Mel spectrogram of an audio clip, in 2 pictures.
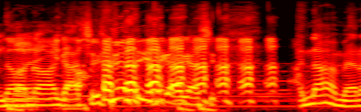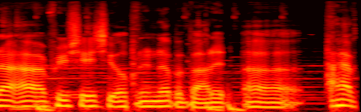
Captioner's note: both laughing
